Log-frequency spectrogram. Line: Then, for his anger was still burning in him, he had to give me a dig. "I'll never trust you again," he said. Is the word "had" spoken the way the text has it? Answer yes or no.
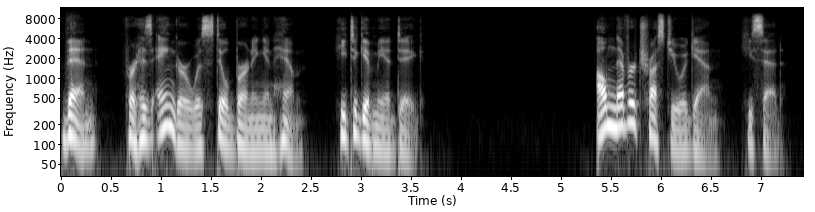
no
